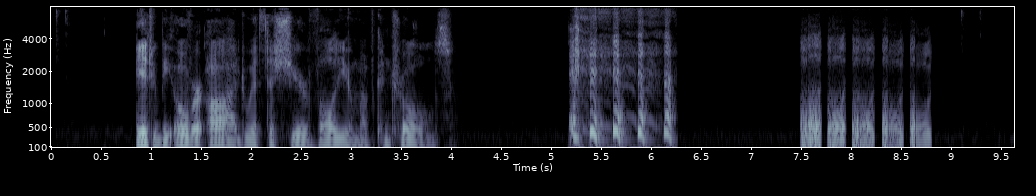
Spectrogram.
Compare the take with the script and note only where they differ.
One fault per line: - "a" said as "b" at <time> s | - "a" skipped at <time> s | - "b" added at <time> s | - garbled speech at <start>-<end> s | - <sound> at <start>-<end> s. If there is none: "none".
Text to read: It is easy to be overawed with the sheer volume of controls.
- "is easy" skipped at 1.0 s
- laugh at 5.2-6.3 s
- laugh at 7.5-8.8 s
